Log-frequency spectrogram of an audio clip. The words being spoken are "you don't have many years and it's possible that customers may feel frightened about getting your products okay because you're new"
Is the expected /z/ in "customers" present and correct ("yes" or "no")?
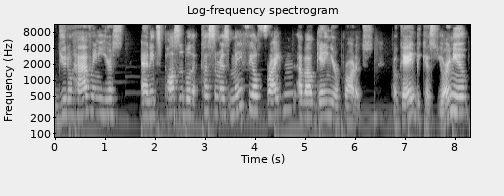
yes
